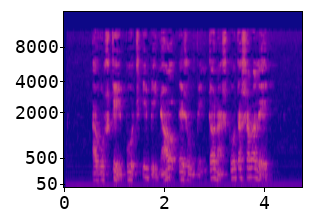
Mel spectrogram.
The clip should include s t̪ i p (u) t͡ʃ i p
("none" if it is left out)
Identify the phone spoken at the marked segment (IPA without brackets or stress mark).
u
